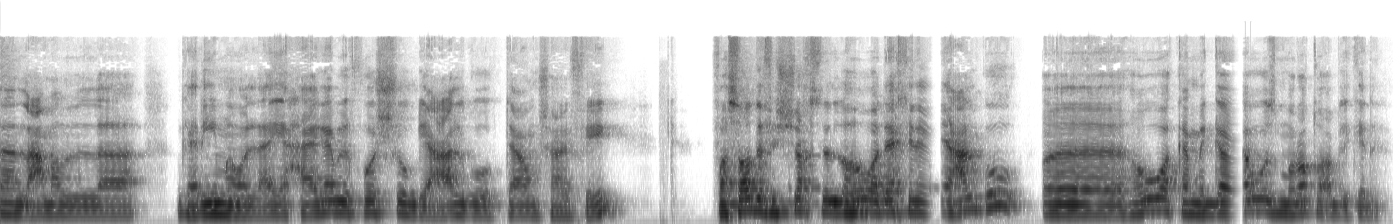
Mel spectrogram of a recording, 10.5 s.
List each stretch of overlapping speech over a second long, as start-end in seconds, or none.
5.5-7.0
